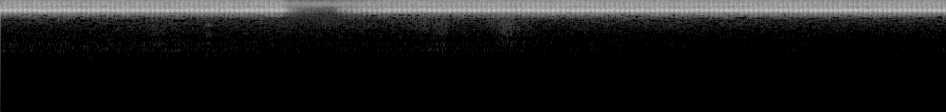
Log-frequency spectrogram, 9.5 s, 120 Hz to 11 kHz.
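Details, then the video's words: Shrill, rapidly pulsing grasshopper chorus, high and even, with a short dip to near silence around the third second before resuming steadily; no music accompanies it. "3 Hours of Grass Hopper Sounds"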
